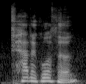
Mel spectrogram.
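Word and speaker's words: Tarragona: Tarragotha. Because they say it like that in the same way you go Barcelona, not Barcelona.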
